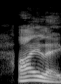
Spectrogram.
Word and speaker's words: Islay: Islay Blue, that was an island in Scotland. And again, another two-syllable.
